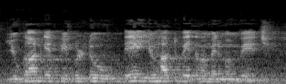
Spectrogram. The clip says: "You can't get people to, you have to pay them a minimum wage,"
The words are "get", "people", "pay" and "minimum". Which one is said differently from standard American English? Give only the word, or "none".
pay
